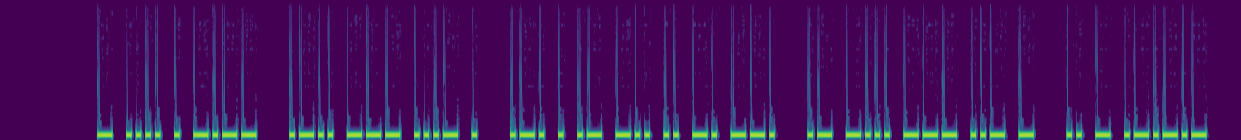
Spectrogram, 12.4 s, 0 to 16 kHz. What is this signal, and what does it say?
Morse code, heard as a keyed tone, about 25 wpm, 700 Hz. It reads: THEY LOVE READING ABOUT IT.
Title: Sentences from Top 1000 Words - Review Part 3 - 25wpm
